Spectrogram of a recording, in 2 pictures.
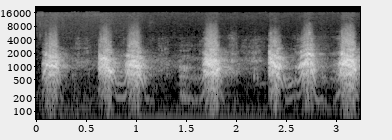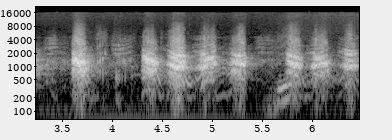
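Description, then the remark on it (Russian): A three-month-old puppy, newly bought at a pet market, yaps over and over, a dozen or so sharp, high-pitched barks in quick, uneven succession, fairly loud with little else around. “Николай Павлович совершил путешествие на птичий рынок, и в доме появилась собака.”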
